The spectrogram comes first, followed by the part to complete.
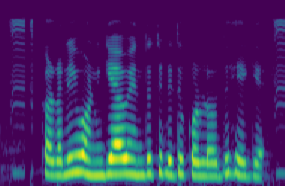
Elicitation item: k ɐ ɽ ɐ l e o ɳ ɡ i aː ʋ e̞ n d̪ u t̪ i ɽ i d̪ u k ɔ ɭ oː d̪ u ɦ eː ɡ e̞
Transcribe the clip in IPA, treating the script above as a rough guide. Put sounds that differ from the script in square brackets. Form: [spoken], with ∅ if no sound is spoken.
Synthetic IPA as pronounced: k ɐ ɽ ɐ l [i] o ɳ ɡ [j] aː ʋ e̞ n d̪ u t̪ i [ɭ] i d̪ u k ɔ [ɭː] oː d̪ u ɦ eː ɡ e̞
